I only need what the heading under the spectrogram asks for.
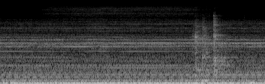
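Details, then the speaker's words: Skid steer running a Vacuworx CM3 vacuum lifting attachment: hydraulics switched on, pump fires up with a steady low even hum and faint hiss while building vacuum; healthy. "Start up, turn on my hydraulics. You hear the pump fire"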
